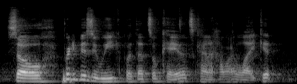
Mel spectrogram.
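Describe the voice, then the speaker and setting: A young man in his twenties with a scratchy, hoarse voice, talking casually in a rambling vlog update with many ums. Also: medium pitch, animated, quick pace, a little mellow. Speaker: vlogger.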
